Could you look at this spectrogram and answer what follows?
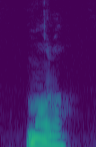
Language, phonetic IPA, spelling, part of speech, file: Polish, [ˈmɔlɔ], molo, noun, LL-Q809 (pol)-molo.wav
